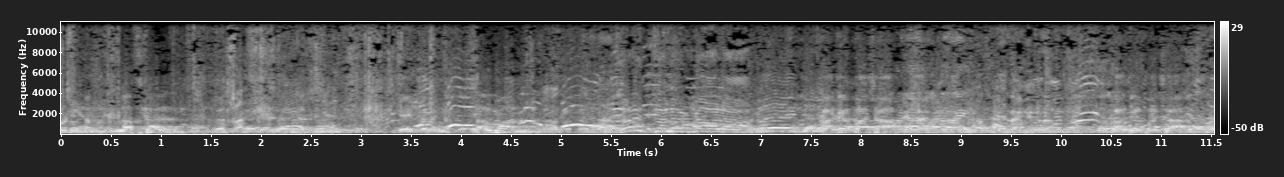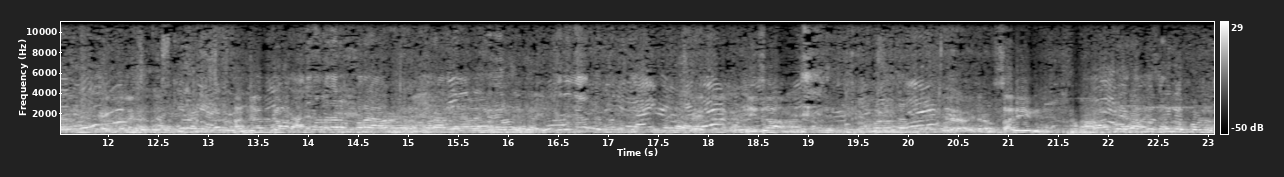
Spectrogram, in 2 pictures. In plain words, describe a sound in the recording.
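A crowd of men talks and cheers loudly all around, close by.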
